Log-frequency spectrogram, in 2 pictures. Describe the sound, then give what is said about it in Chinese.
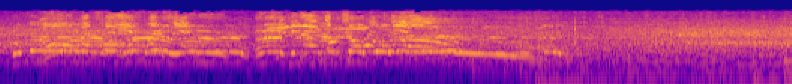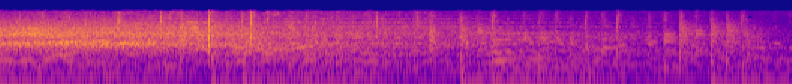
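Enthusiastic students crowd around Galileo and cheer loudly. Excited, pitch-sliding voices come first, then a sustained, dense crowd roar of cheering and shouting over a low rumble. “当伽利略走下比萨斜塔时，他被热情的学生们包围，而且高声欢呼”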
